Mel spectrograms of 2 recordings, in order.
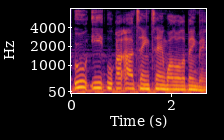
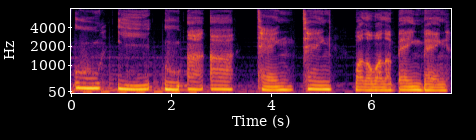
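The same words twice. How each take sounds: First: It is said at a normal speed. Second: It is said very slowly, in slow motion.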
